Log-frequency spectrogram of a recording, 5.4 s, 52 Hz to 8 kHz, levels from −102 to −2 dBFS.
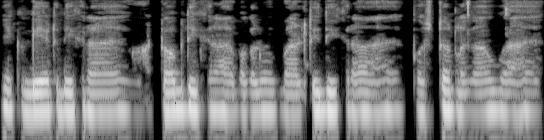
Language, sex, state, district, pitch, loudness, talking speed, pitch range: Hindi, male, Bihar, Purnia, 145 Hz, -24 LUFS, 240 wpm, 140-150 Hz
